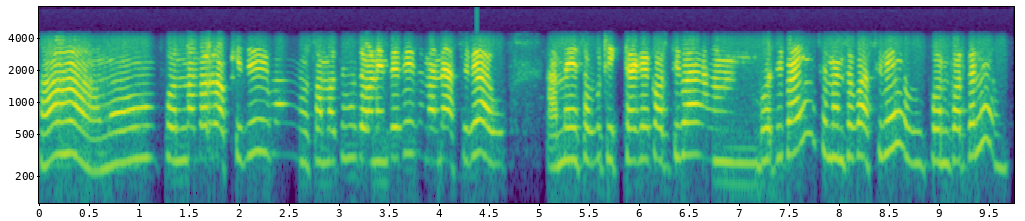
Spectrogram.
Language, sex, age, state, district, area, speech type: Odia, female, 30-45, Odisha, Dhenkanal, rural, conversation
